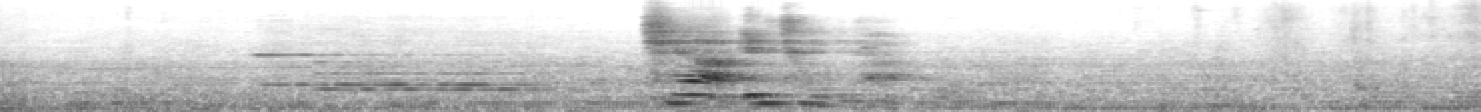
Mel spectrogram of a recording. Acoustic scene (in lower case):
elevator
